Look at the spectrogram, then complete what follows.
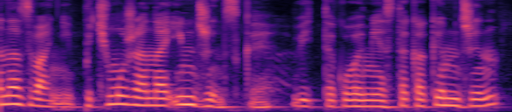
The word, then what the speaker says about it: Имджинская: Официальным термином, используемым в большинстве источников, является имдинская война. Данный вариант произношения является некорректным для современного корейского языка. Вместо звука д в названии фигурирует Ч. Поэтому произносить я буду приближено к оригиналу.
